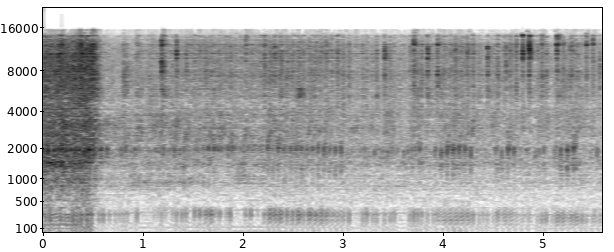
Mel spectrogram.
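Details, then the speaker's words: Craftsman two-stroke weedeater that stopped running after about six months of use and storage; idle keeps cutting off, so the low screw is turned up about an eighth of a turn. Small fast, slightly uneven buzzing idle with faint hunting. Suspected lean idle. "Sounds like it's not getting enough fuel. So I'm going to turn the low screw up."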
